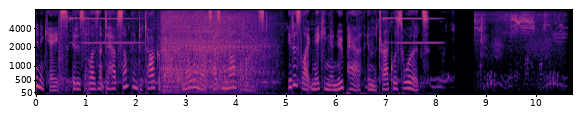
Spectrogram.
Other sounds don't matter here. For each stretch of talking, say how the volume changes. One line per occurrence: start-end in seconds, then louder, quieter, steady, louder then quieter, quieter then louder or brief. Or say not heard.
0.0-8.0 steady.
